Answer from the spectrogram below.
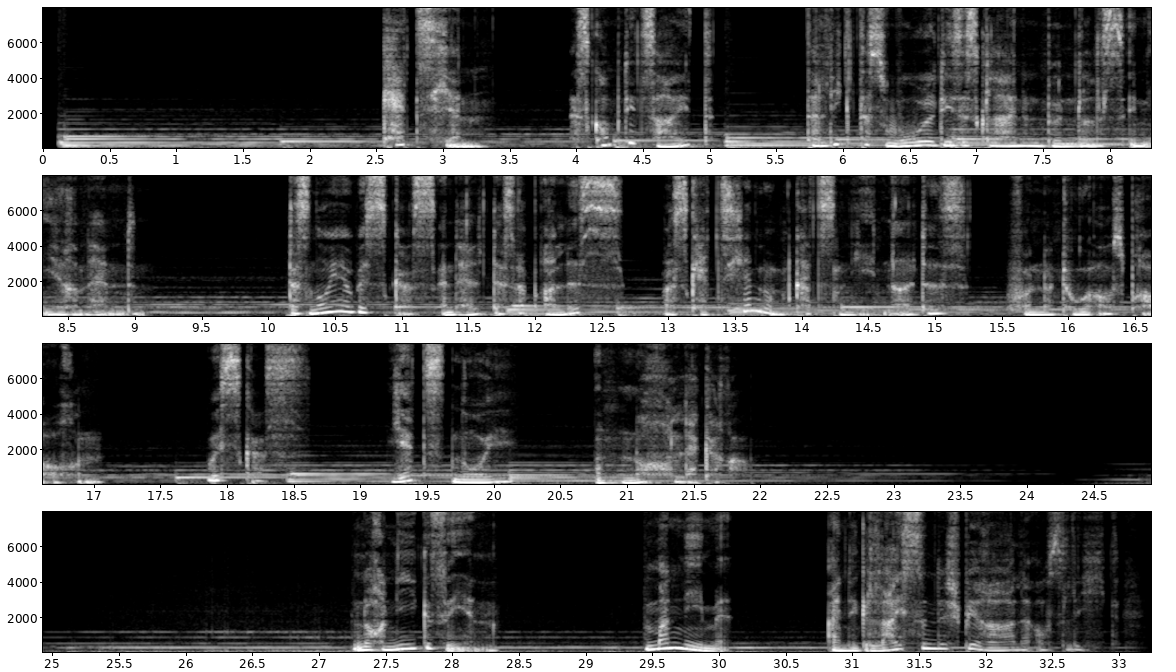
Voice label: German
